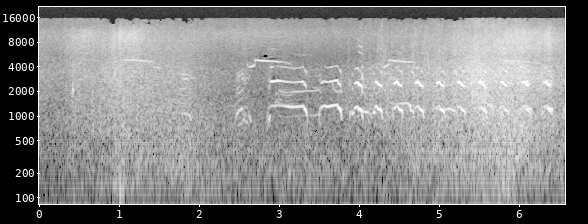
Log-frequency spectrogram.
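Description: A bird calling in a quick run of short, sharp notes, about three or four a second, starting a couple of seconds in, over a steady hiss of surf and wind on a beach.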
